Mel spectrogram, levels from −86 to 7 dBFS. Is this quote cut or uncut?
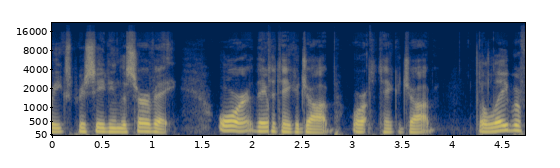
cut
